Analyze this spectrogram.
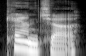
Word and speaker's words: can't you: Can't you becomes cancha.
